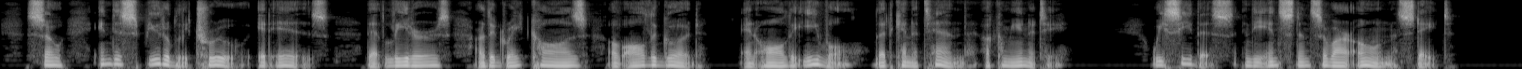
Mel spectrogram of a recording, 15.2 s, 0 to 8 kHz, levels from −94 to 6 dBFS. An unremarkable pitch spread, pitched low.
Yes: average, 3.1 semitones; low, 110 Hz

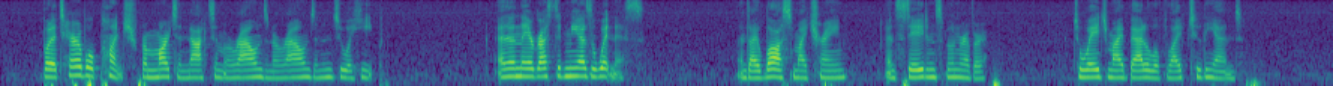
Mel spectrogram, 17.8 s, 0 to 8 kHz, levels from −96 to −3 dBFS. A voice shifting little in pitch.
Yes: narrow, 1.9 semitones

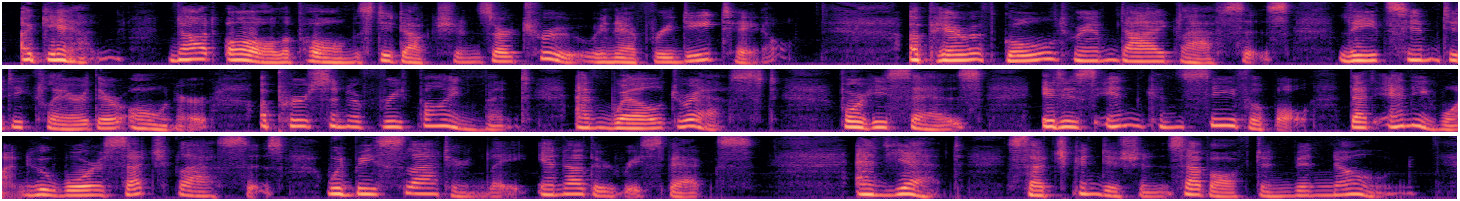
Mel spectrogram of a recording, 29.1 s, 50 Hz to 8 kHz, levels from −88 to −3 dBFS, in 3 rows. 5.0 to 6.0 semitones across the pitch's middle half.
Yes: wide, 5.6 semitones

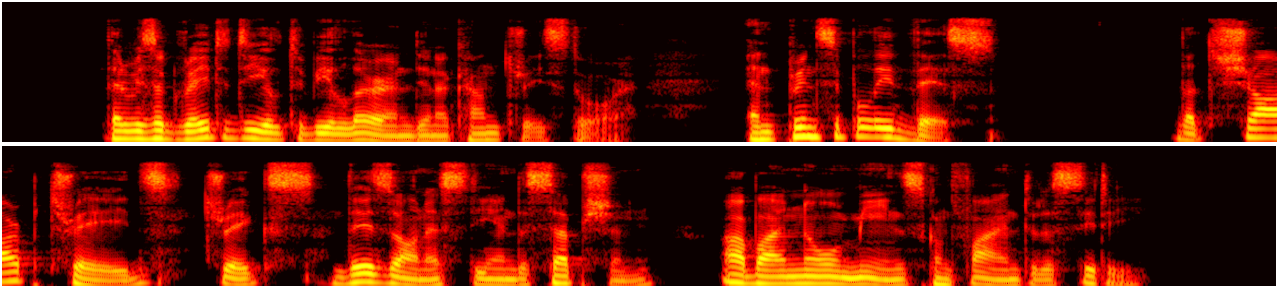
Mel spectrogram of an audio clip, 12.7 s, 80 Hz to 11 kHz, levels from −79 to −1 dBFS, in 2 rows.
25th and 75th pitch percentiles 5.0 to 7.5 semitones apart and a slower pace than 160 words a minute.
Yes: wide, 5.5 semitones; average, 140 wpm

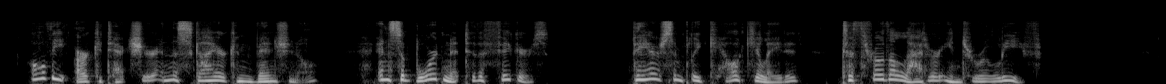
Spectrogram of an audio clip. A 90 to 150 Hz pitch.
No: medium, 175 Hz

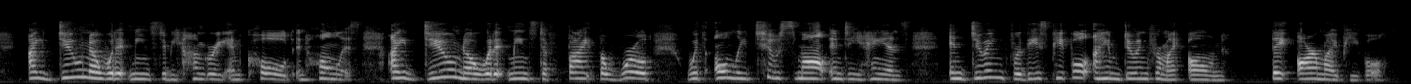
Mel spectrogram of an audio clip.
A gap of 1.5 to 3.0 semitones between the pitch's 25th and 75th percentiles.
Yes: narrow, 2.5 semitones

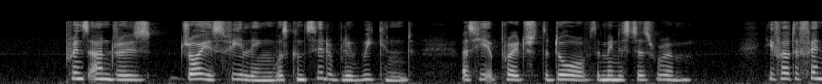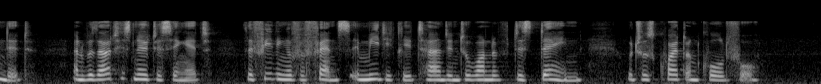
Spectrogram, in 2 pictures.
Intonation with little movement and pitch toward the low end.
No: narrow, 1.9 semitones; high, 215 Hz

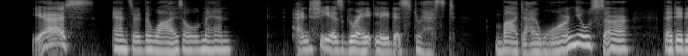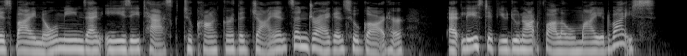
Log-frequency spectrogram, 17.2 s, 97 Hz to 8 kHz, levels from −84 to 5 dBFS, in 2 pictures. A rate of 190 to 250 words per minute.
No: average, 155 wpm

